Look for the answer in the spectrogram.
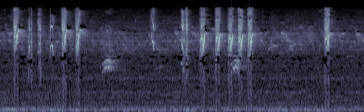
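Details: Konin (kolibri ninja), a nectar-feeding sunbird, sings in the Nagen style used for training contest birds. Bright, high, sharp chirps come in quick bursts with short gaps, plus a few lower twittering notes, against a faint low hum.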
